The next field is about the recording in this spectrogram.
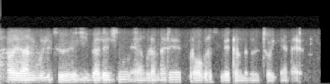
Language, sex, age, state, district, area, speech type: Malayalam, male, 18-30, Kerala, Idukki, rural, conversation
